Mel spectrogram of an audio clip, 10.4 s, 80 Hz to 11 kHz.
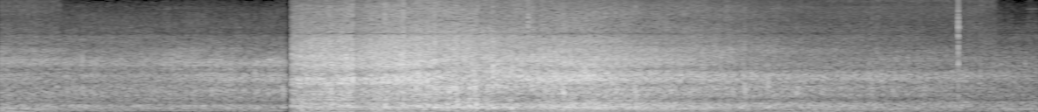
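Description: A Ferrari 488's engine fading as the car drives away. After a sudden cut, a Škoda Octavia's engine and tyre noise come in loud, peak a second or two later, and slowly fade as it pulls away.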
